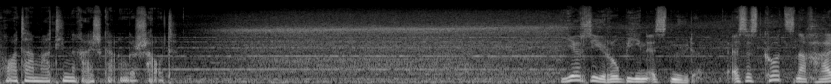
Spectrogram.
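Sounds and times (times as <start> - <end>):
speech: 0.0 - 2.0, 5.6 - 8.3
faint tonal hum: 0.0 - 8.3
freight train running at night: 0.8 - 8.3.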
